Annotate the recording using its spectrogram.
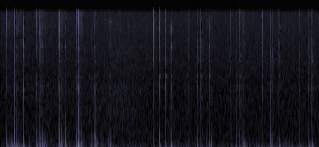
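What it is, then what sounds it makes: Wax pillar candle tapped with fingernails. Fingernails tap the side of a lit, dark red solid wax pillar candle held close to the mic. The result is a quiet, irregular series of short, dull taps, mostly low and muffled with faint bright clicks, each dying away almost instantly.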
